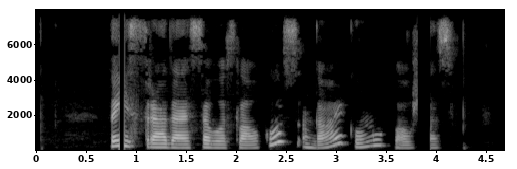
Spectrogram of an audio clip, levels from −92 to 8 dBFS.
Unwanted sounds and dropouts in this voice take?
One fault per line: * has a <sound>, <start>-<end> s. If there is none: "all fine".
* has a dropout, 0.8-0.9 s
* has a dropout, 3.8-3.9 s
